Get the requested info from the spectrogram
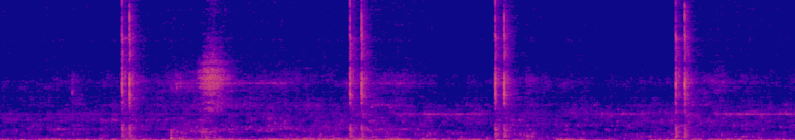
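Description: Computer mouse button clicking four times, a few seconds apart, each click a quick pair of sharp snaps (press and release), over a faint low rumble.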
